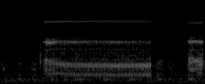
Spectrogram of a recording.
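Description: Electronic baby toy playing a beeping tune: one note held for about a second, starting half a second in, then quick short notes again near the end.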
